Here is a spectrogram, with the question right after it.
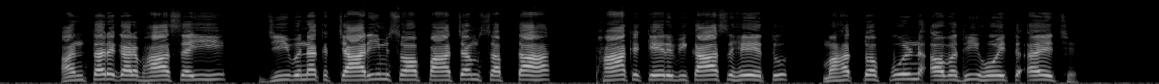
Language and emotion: Maithili, neutral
